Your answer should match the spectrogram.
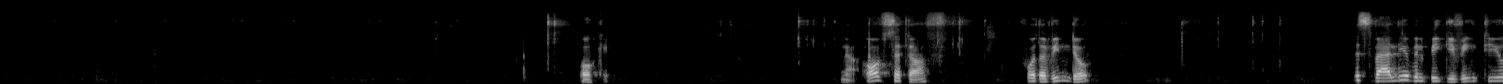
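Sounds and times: computer mouse clicks: 0.4s - 5.7s, 7.0s - 10.2s, 11.1s - 13.0s.

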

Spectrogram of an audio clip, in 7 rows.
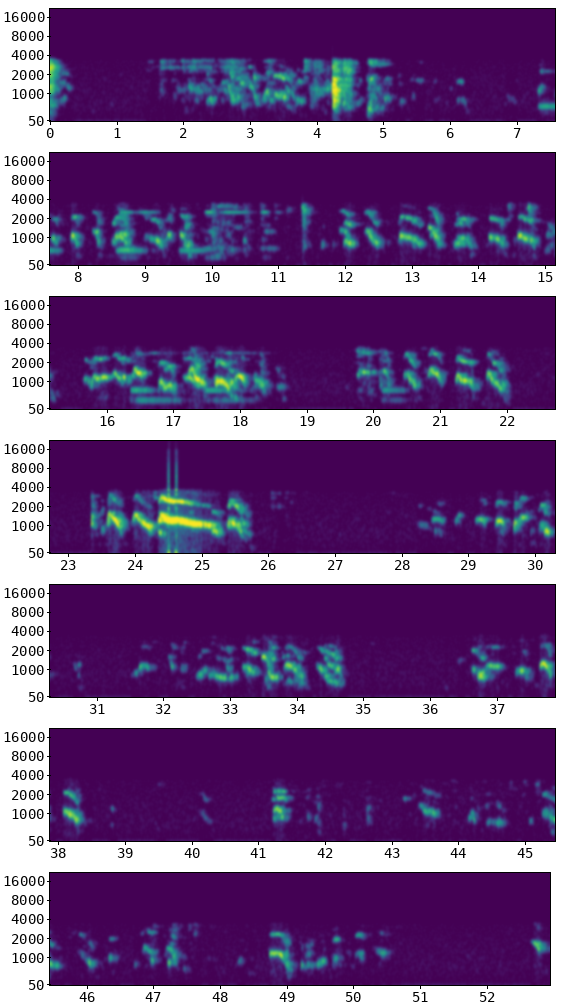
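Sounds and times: puppies whining and yipping: 1.6s - 4.3s, 7.3s - 18.8s, 19.7s - 22.1s, 23.4s - 25.8s, 28.3s - 30.8s, 31.5s - 34.8s, 36.4s - 38.9s, 41.2s - 42.0s, 42.6s - 50.7s, 52.6s - 52.9s.

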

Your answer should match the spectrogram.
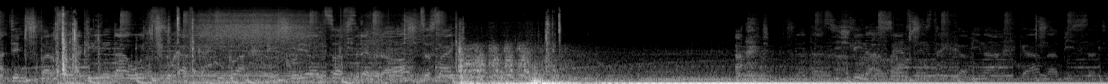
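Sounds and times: loud deep rumble: 4.6s - 11.0s.

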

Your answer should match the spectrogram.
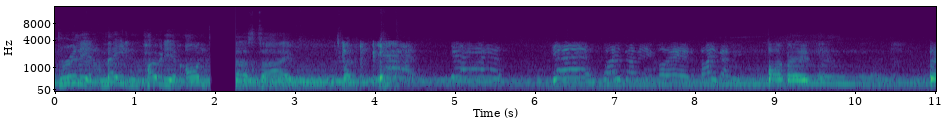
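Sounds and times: steady low drone: 2.3s - 5.0s
man shouting over radio: 4.0s - 9.4s.

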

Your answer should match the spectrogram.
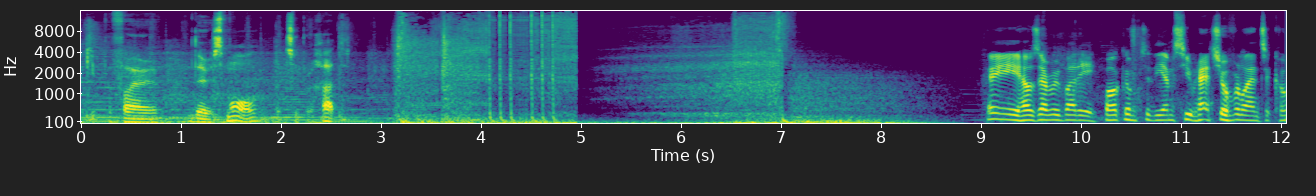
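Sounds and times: low rumble: 5.0s - 8.8s.

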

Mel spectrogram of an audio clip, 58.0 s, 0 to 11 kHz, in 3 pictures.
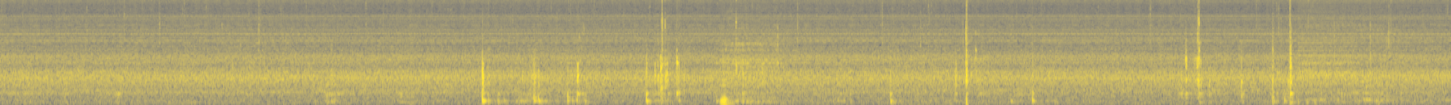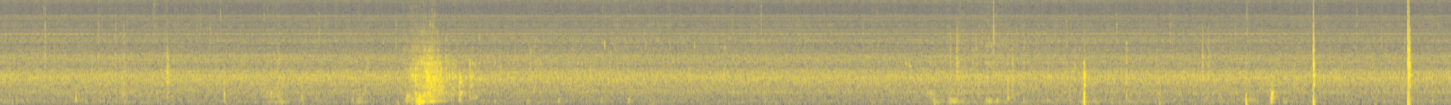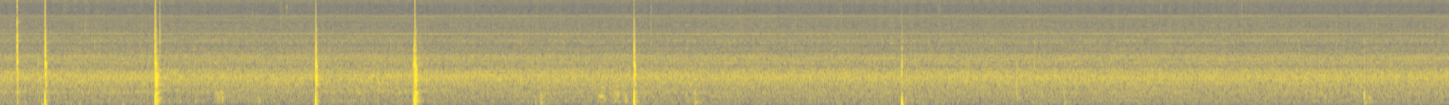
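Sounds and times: gurgling water rush: 0.0s - 58.0s
underwater clicks and knocks: 6.4s - 7.9s, 8.6s - 10.1s, 12.7s - 13.9s
underwater hiss: 8.7s - 12.0s, 17.0s - 20.4s, 24.7s - 26.6s.

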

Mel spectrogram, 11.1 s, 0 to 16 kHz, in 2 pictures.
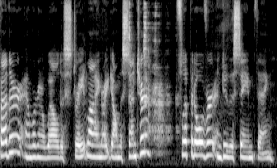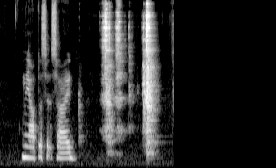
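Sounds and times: metallic clank on steel table: 7.6s - 8.8s.

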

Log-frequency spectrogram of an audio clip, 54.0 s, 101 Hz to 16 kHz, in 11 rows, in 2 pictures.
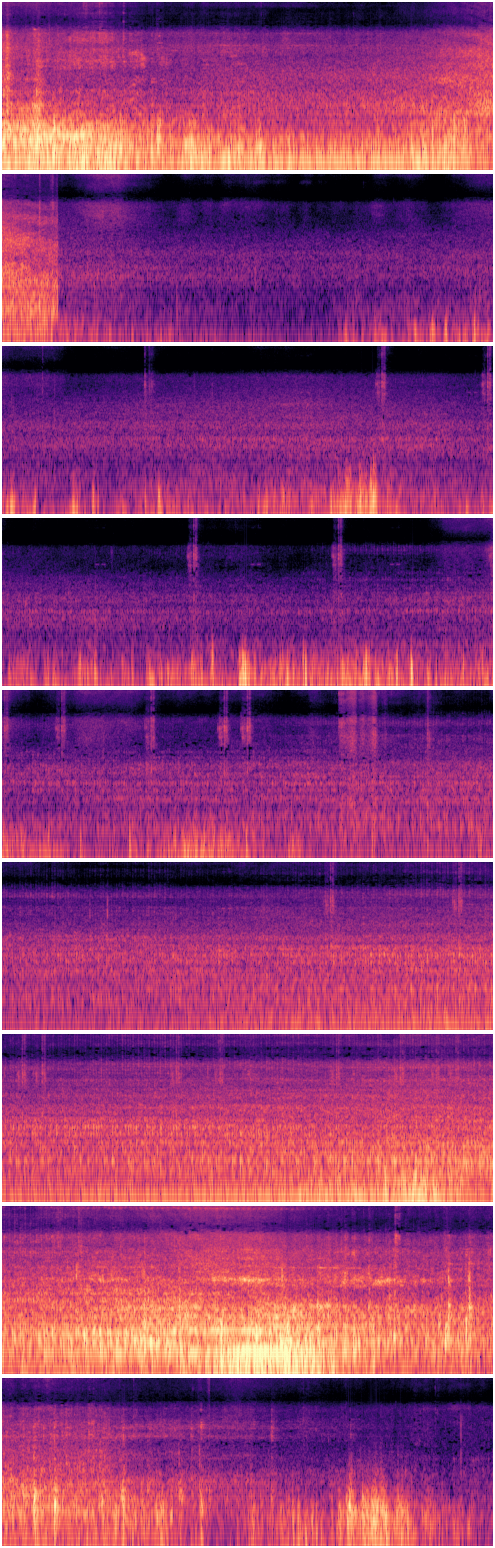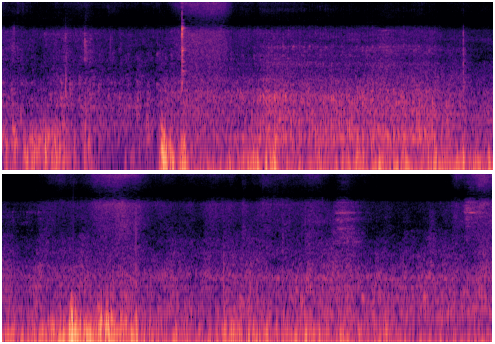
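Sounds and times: rail motor car engine passing: 0.0s - 54.0s.

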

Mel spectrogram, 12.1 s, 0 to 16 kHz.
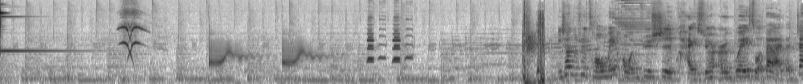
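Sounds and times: light background music: 0.0s - 12.0s
whistle-like swoop effect: 1.8s - 2.3s.

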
